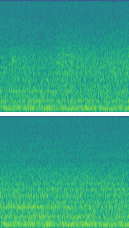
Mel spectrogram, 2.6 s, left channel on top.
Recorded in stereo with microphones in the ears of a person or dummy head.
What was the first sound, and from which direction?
Only background noise.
